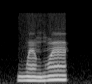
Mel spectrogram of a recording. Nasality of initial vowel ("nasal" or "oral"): nasal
